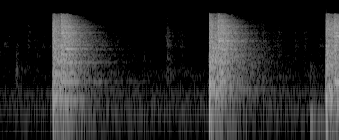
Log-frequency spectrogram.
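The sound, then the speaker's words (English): Three sharp air gun shots from youngsters practising on paper targets at a shooting range outside Zurich, Switzerland, evenly spaced about a second and a half apart, each a loud snapping crack followed by a brief metallic ringing decay, with no voices. “A handful of youngsters with air guns practice hitting paper targets at the shooting range outside Zurich.”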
